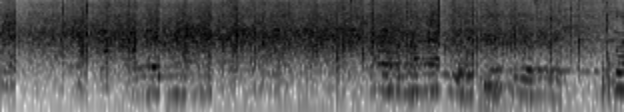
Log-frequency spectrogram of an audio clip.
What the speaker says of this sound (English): Now give God a hand and clap of praise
